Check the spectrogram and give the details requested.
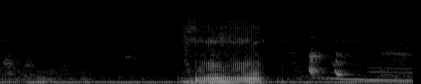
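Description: A single loud, rough, low snore on the in-breath from a sleeping dog, over steady room hum.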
